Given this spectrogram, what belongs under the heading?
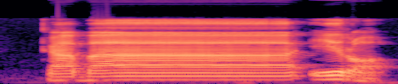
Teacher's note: কাবাইর, ই বলবো যেন হামজা স্পষ্ট হয়, ইয়া যেন না হয়, রাটাকে আমরা ডিপ করব, ডিপ করে পড়বো, রাতে কোনো টান নাই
